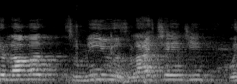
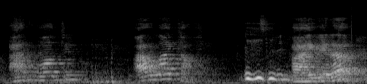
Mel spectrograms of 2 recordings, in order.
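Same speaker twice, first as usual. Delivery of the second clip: normal talking voice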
